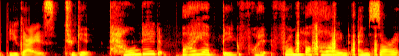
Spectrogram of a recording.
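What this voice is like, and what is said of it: Whispering. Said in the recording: “I'm whispering, but I can't say it louder.”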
